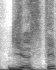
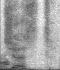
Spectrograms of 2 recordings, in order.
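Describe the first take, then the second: First: The name ends with an ay vowel. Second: The name ends on a plain t sound. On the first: The speaker calls it right. "d'autres qui disent Justé" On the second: The speaker calls it wrong. "Il y en a qui disent Just"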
